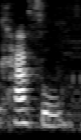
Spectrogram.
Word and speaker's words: Castle: Do you prefer to say castle or castle? I always say castle. I'm a long A person, definitely.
